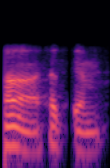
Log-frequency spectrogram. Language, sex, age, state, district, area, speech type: Sanskrit, male, 18-30, Karnataka, Uttara Kannada, rural, conversation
